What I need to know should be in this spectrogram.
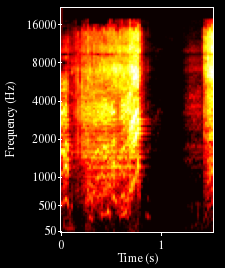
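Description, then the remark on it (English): A long zipper being pulled, a loud ripping buzz lasting nearly a second, then a brief pause before a second zip starts. “Oh, that's a long zip.”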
